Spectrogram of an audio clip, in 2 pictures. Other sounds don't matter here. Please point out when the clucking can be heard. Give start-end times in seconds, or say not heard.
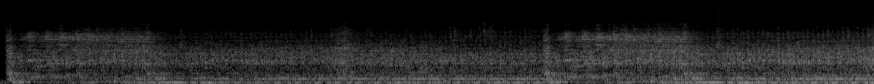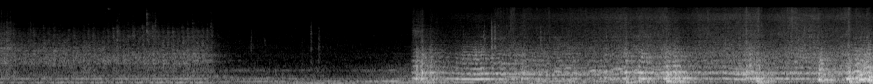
not heard.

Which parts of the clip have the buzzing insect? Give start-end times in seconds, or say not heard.
12.8-17.4.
